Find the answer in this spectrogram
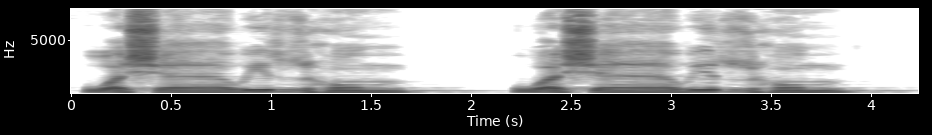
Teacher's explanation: ثالثا انتبه إلى ترقيق كلمة وشاورهم وشاورهم، مرققة بكامل حروفها، كل حروفها مرقق بما فيها الراء، فإياك والتفخيم في هذا الموضع.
